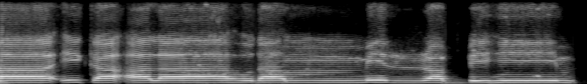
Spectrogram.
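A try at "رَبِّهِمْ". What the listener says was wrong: এই যে হিম টান হয়ে গেল, টানটা হবে না। রব্বিহিম। রব্বি, বা দুইটা তো, এই দেখেন এখানে রও দুইটা, বাও দুইটা, কিন্তু দেখা যাচ্ছে একটা একটা। এই কারণে ওই শব্দগুলা যেটা ভিতরে ডবল ডবল আছে, সেটা উচ্চারণে একটু সময় যাবে।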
